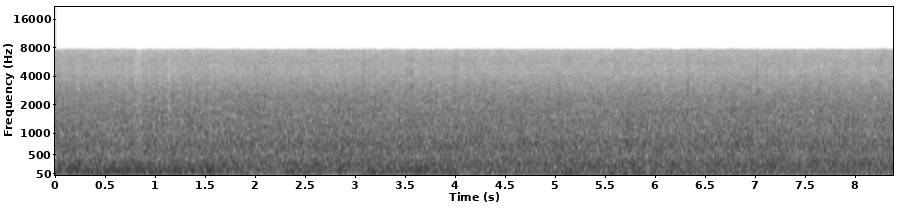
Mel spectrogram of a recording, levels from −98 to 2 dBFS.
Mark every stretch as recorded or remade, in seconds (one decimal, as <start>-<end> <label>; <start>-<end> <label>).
0.0-5.7 remade; 5.7-6.3 recorded; 6.3-8.4 remade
